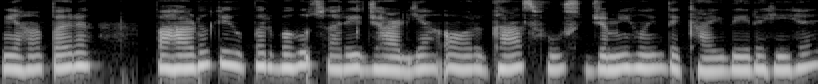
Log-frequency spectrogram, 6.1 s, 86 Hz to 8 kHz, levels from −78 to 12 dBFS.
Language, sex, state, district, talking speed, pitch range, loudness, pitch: Hindi, female, Uttarakhand, Tehri Garhwal, 165 wpm, 195-210 Hz, -14 LUFS, 200 Hz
